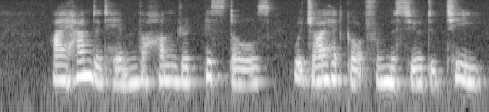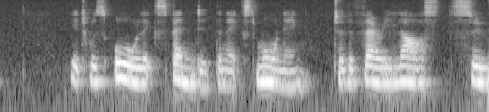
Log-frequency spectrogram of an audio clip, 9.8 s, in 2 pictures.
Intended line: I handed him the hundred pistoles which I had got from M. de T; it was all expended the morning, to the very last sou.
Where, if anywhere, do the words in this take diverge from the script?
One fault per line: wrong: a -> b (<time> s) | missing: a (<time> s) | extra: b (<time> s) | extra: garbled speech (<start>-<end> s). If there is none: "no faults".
extra: next (7.1 s)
